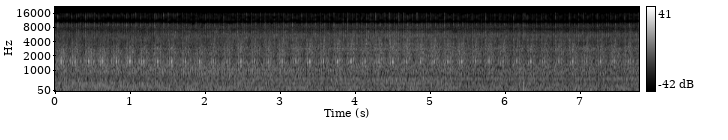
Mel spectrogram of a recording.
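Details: 2009 Dodge Journey SXT V6 (3.5 L stated, title says 3.6 L) idling, mic near the engine: a crisp, regular tick nearly three a second from the top-end valvetrain. Owner suspects the rocker arm assembly, unconfirmed.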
